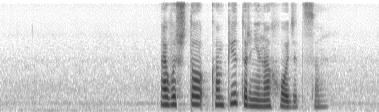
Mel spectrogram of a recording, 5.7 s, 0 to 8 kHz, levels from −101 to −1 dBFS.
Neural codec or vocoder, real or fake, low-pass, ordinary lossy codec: codec, 16 kHz in and 24 kHz out, 1 kbps, XY-Tokenizer; fake; 7.2 kHz; none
